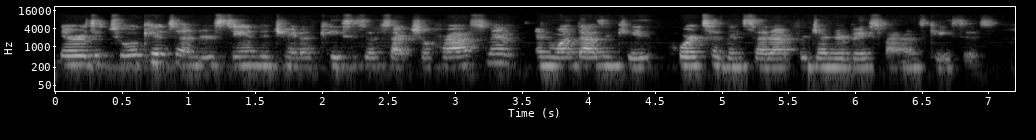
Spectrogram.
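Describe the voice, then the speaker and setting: Young woman w a slightly high voice reading her group's slides over a video call, steady and measured, trips on a word now and then. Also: poor audio. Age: young adult. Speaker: youth ambassador presenter. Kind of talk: reading a prepared presentation.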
